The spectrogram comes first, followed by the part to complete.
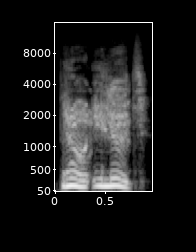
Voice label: humanoid male; Stellaris; humanoids

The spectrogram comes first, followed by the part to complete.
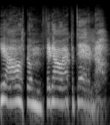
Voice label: humanoid female; Stellaris; humanoids

